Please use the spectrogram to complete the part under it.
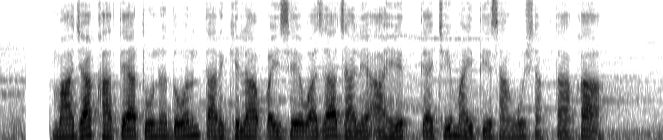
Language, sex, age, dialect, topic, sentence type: Marathi, male, 25-30, Standard Marathi, banking, question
